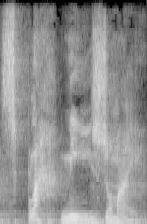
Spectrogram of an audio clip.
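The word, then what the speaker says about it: σπλαγχνίζομαι: Ini Romo sudah pernah bahas 11 kasihan dalam bahasa Yunaninya dibaca splahni zomai. Sing diingat kok somai. Anda benar-benar kuliner sejati ya toh. Orang kuliner itu yang dibacanya somai.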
